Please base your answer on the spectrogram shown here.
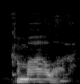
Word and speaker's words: Kamala: But Vice President Kamala Harris has expressed that she prefers to be called Kamala.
